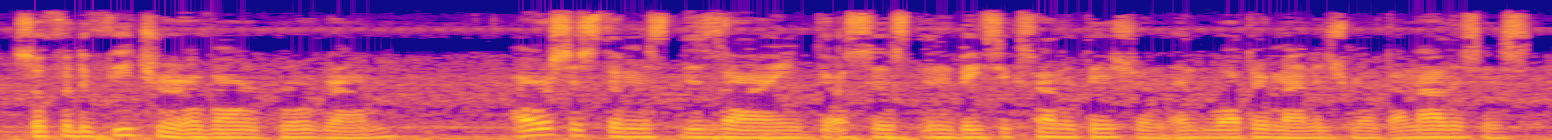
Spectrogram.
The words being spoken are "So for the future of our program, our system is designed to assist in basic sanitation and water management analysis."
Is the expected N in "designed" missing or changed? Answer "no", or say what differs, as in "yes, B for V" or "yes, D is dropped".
no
